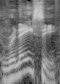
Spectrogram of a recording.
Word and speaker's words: Renacci: Renacci Renee There we go.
